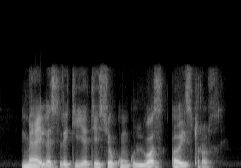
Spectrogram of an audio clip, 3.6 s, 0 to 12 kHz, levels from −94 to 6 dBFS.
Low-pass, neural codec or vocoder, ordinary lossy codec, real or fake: 7.2 kHz; none; AAC, 64 kbps; real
